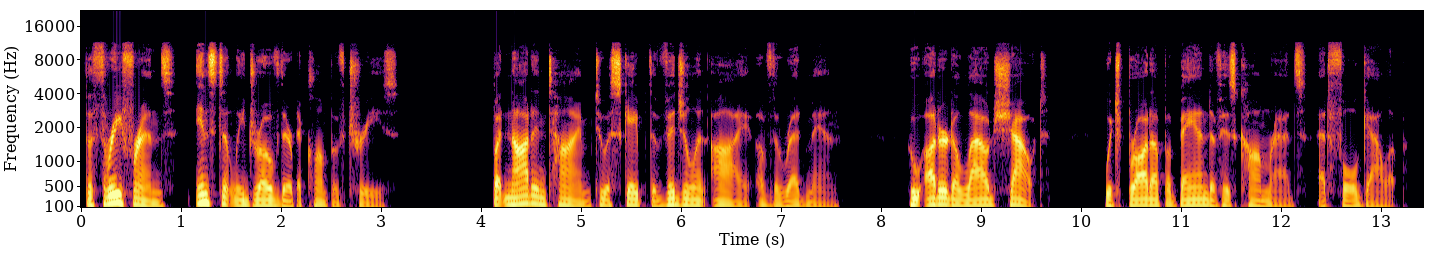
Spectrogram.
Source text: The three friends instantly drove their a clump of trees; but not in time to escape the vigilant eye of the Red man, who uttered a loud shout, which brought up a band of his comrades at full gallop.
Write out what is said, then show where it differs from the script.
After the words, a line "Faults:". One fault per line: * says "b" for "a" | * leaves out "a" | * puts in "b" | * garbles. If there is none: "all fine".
The three friends instantly drove their a clump of trees; but not in time to escape the vigilant eye of the Red man, who uttered a loud shout, which brought up a band of his comrades at full gallop.
Faults:
all fine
